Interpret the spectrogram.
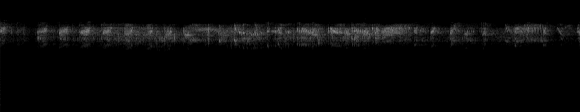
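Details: Swiftlets at their nest producing a continuous high buzzy twitter, an unbroken dense band of rapid chirping with gentle rises and falls in loudness.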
